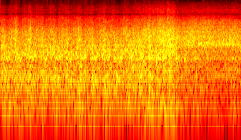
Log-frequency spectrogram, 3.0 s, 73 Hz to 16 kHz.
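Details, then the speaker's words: 1960 International 460 tractor that sat for many years, just after its first start: steady, even clatter with no knock or misfire, running smoothly. A normal revival. "see how it's not knock knock but it's gonna be like the fastest Revival ever"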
